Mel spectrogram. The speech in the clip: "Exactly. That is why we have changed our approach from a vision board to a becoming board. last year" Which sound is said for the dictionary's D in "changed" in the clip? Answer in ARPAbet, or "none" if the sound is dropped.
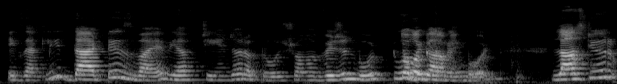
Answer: none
